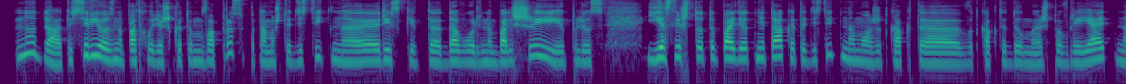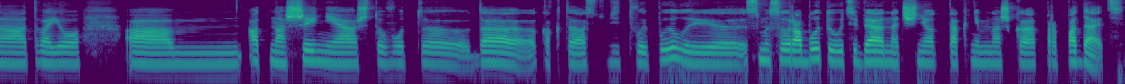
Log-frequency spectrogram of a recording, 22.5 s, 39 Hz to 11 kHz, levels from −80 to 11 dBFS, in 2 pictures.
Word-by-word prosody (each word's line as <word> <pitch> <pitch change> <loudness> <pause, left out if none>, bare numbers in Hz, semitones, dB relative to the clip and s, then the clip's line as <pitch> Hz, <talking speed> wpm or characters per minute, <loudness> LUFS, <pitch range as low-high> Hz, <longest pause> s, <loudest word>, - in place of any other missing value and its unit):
Ну 300 +6 -4
да, 180 -9 0
ты 200 - -7
серьёзно 235 -7 +2
подходишь 190 -1 +2
к - - -10
этому 190 -1 -10
вопросу, 190 - -5
потому 175 -1 -6
что 185 - -3
действительно, 190 +2 -6
э, 180 +1 +1
риски-то 185 -3 -2
довольно 175 0 -4
большие. 190 +4 +5
И - - -5
плюс, 180 0 -3 0.4
если 230 +3 +4
что-то 230 0 +1
пойдёт 220 -1 +2
не 220 - -5
так, 240 0 +2
это 205 -1 -6
действительно 215 +3 -9
может 175 -2 -7
как-то, 165 -2 -3
вот 165 +1 -17
как 170 - -7
ты 180 - -11
думаешь, 160 -2 -6
повлиять 180 +5 -2
на 165 -4 -4
твоё, 165 -2 -5 0.4
ам, 155 -1 -4
отношение, 170 -2 +5
что 170 +1 +2
вот, 165 +1 -11
э, 155 -6 -8
да, 165 -6 -1
как-то 160 -3 -6
остудить 170 +1 -8
твой 165 -2 -8
пыл, 205 +1 -4
и 160 -3 -5
смысл 200 -1 +4
работы 195 +2 +1
у 180 - -5
тебя 180 -1 +3
начнёт 170 0 +5
так 165 +2 -3
немножко 165 -1 +2
пропадать. 180 +1 0
175 Hz, 140 wpm, -23 LUFS, 165-195 Hz, 0.4 s, большие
